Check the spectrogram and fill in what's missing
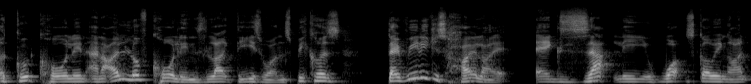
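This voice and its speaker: Man explaining politics in casual commentary. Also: medium pitch. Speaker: commentary channel host.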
